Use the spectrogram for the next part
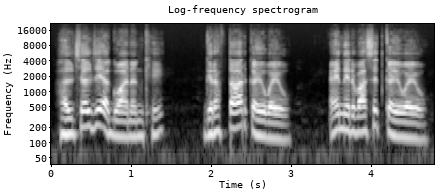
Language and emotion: Sindhi, neutral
